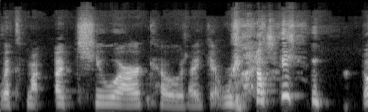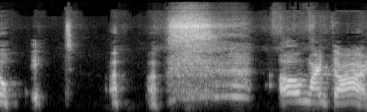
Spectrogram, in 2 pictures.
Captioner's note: laughs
